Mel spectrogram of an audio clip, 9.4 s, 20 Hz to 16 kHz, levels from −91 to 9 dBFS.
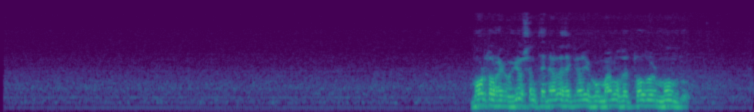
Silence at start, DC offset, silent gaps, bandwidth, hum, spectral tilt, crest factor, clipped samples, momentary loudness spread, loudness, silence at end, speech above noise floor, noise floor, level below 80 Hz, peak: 5.9 s; under 0.1%; none; 10 kHz; none; -9 dB/octave; 22 dB; under 0.1%; 4 LU; -25 LUFS; 0.8 s; 36 dB; -60 dBFS; -68 dBFS; -8 dBFS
